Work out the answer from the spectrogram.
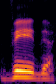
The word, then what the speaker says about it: veder: Beh, poi c'è a veder, eh, veder, chiaramente l'accento è sulla e, è un accento fonico chiuso.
